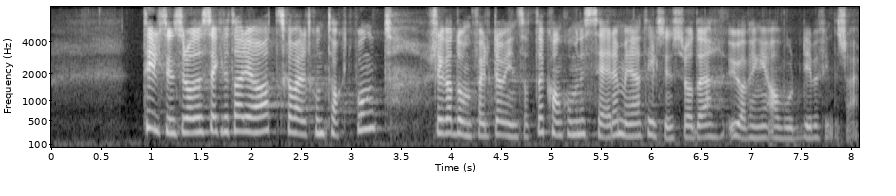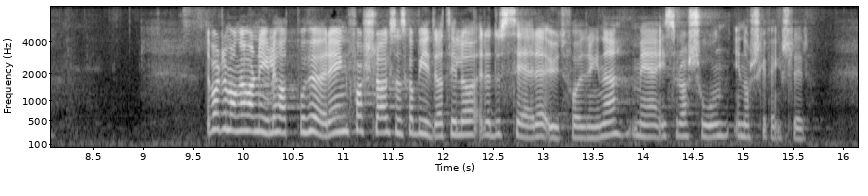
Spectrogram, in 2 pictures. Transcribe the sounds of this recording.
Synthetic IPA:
t̪ʰɪlsyːnsɾoːd̪əsɛkɾət̪ʰɑɾɪɑːt̪skɑlæːɾɛt̪̚kʰʊnt̪ʰɑkt̪pʰʊŋt̪ʂɭiːkɑt̪̚d̪ɔmfɛlt̪əɔɪnsɑt̪ːəkʰɑnkʰʊmʉnɪseːɾəmɛt̪ʰɪlsyːnsɾoːd̪əʔʉːɑːʋhɛŋːɪʔɑ̰ʋʋʊɖɪbəfɪnːəʂæ̰ɪ | d̪̥ɛpɑʈəmɑŋːəhɑɳyːlɪhɑt̪ːpʰɔɦøːɾɪŋfɔʂɭɑːɡsɔmskɑlbiːd̪ɾɑːt̪ʰɪlɔɾɛd̪ʉseːɾəʔʉːt̪fɔɾd̪ɾɪŋənəmɛɪsʊlɑʂuːnɪ̰nɔʂkəfɛ̰ŋʂləɾ

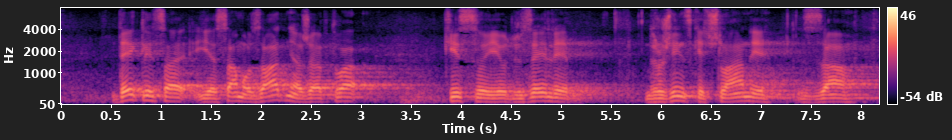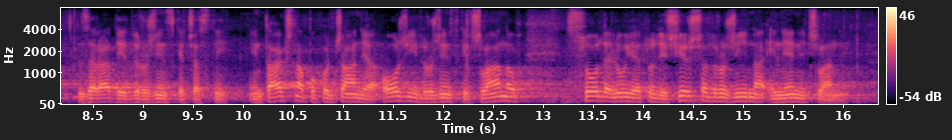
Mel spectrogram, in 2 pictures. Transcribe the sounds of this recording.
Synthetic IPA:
d̪eːklit̪sajɛsamɔzaːd̪ɲaʒəɾt̪ʋa | kisɔjɛɔd̪uzeːli | d̪ɾuʒinskit͡ʃlaːnizazaɾaːd̪id̪ɾuʒinskɛt͡ʃast̪i | int̪akʃnapɔkɔnt͡ʃaːnja̰ʔoʒiɣd̪ɾuʒiːnskixt͡ʃlaːnɔw | sɔd̪ɛlujɛt̪uːd̪iʃiɾʃad̪ɾuʒiːnaʔinjeːnit͡ʃla̰ːni

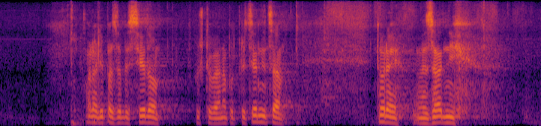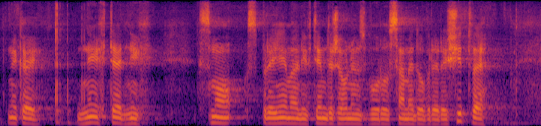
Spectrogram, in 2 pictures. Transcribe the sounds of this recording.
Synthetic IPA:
xʋaːlalʲjeːpazabɛseːd̪ɔspɔʃt̪ɔʋaːnapɔt̪̚pɾɛt̪seːd̪nit̪sa | t̪oːɾɛjʋəzaːd̪nix | neːkajd̪neːxt̪eːd̪nix | smɔspɾɛjeːmaliwt̪eːmd̪əɾʒaːwnɛmzbɔːɾusaːmɛd̪ɔbɾɛɾɛʃiːt̪ʋɛ

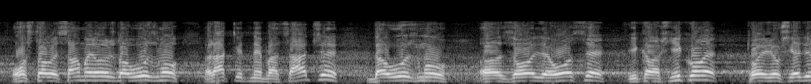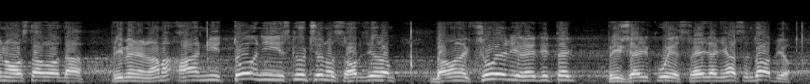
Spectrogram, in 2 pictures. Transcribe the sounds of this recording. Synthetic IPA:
ost̪alo̞jesamo̞joʃd̪auzmu | ɾaket̪ne̞bat̪saːt͡ʃe̞ | d̪auzmu | zoːʎeoseikalaʃɲiko̞le̞ | t̪o̞ːje̞jo̞ʃjed̪ino̞ost̪aʋalod̪a | pɾimenenamaʔanit̪oːnijeiskʎʲuːt͡ʃe̞no̞so̞bziɾo̞m | d̪ao̞najt͡ʃuʋe̞niɾed̪it̪eʎ | pɾiʒeʎkujest̪ɾeʎaɲejaːsamd̪o̞bio̞

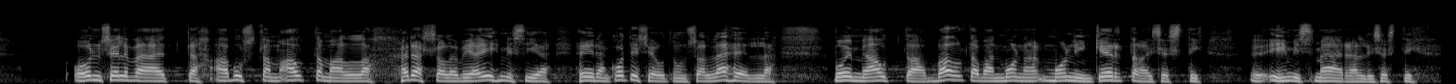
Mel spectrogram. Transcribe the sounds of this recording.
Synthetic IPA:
onselʋæːet̪ːæɑʋust̪ɑmɑut̪ːɑmɑlːɑhædæsːæoleʋiɑihmisiæheiɾæŋkot̪iseut̪unsɑllæhelːæʋoimːeɑut̪ːɑːʋʋɑlt̪ɑʋɑnmonɑmoniŋkert̪ɑisest̪i | ihmismæːrælːisest̪i

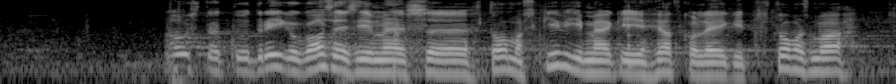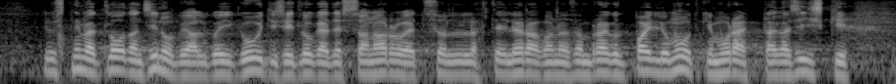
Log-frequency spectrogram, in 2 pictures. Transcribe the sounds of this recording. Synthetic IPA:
ɑwst̪ɑt̪ˑud̪riːɡuɡ̥ɑɑse̞es̬ime̞ːst̪o̞ːmɑskivimæɡ̥iɦe̞ɑd̪̚kʰo̞lːe̞ːɡ̥id̪̥t̪ːo̞ːmɑsmɑ | just̪nimelt̪ˑlo̞ːd̪ɑnsinupe̞ɑlkɤjɡiuːd̪ise̞jd̪luɡe̞d̪̥e̞ssɑːnɑɾue̞t̪sult̪e̞jle̞ɾɑko̞nːɑs̬o̞mprɑeɡult̪̚pɑlʲjumuːd̪̥kimuɾe̞t̪ːˑɑɑɡ̥ɑsiːski

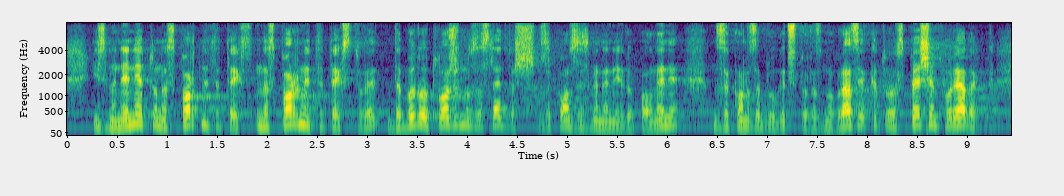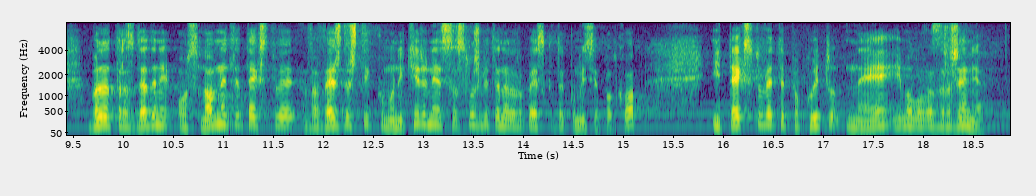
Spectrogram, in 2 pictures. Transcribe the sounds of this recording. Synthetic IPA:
izmɛnɛniɛt̪onɐspɔɾt̪nit̪ɛɛnɐspɔɾnit̪ɛt̪ɛkst̪ovɛd̪ɐbɤd̪ɛot̪lˠɔʒɛnozɐslɛd̪vɐʃt̪zɐkɔnzɐizmɛnɛnʲiɛid̪opɐlˠnɛniɛ | nɐzɐkɔnəzɐblˠɐɡət͡ʃe̥t̪oɾɐznoːbɾaziɛkɐt̪ɔvɐfspɛʃɛnpoɾʲad̪ək | bɤd̪ət̪ɾɐzɡlɛd̪ɐniosnɔvnit̪ɛt̪ɛkst̪ovɛvɐvɛʒd̪ɐʃt̪ikomunikiɾɐniɐsəsːlˠuʒbit̪ɛnɐɛvɾopɛjskət̪əkomisijɐpot̪xɔt̪̚ | it̪ɛkst̪ovɛt̪ɛpokoit̪ʊnɛɛimɐlˠovɐzɾɐʒɛniə

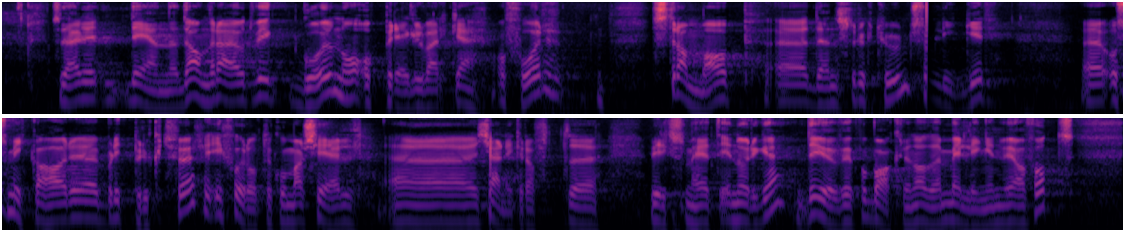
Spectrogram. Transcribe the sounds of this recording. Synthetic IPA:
sɔd̪ɛæd̪ɛeːnəd̪ɛɑnd̪ɾəæɾjʊɑt̪ʋɪɡoːɾjʊnoːʔɔpːɾeːɡəlʋæɾkəɔfoːɾ | st̪ɾɑmːɑɔpːd̪ɛnst̪ɾʉkt̪ʰʉːnsɔmlɪɡːəɾ | ʔɔsɔmɪkːəhɑɾblɪt̪ːbɾʉkt̪føːɾɪfɔɾhɔlt̪ɪlkʰʊmæʂɪɛlː | çæɳəkʰɾʔɑ̰ft̪ | ʋɪɾksɔmheːt̪ɪnɔɾɡəd̪ɛjøːɾʋɪpʰɔbɑ̰ːk̚ɡɾʉnɑd̪ɛnmɛlːɪŋənʋɪhɑɾfɔt̪ː

